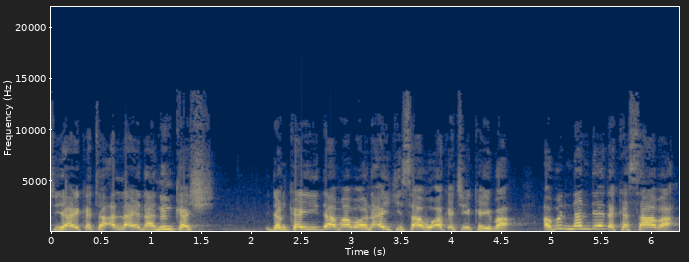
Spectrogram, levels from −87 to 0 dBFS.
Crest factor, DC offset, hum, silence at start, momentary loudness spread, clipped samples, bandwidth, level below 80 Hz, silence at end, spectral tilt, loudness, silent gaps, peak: 14 dB; under 0.1%; none; 0 s; 5 LU; under 0.1%; 13 kHz; -62 dBFS; 0 s; -5.5 dB/octave; -14 LUFS; none; 0 dBFS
